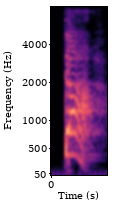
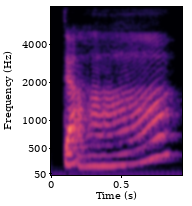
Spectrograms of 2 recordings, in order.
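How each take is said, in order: First: The pitch falls sharply from high to low. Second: The pitch rises steadily to a high level. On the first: "The fourth tone, has a falling tone" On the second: "The second tone, has a rising tone"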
